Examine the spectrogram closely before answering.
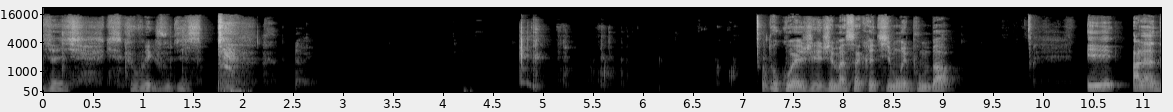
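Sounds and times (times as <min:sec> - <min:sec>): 
speech: 0:00.0 - 0:02.0, 0:07.3 - 0:09.2, 0:10.4 - 0:11.1
person gulping a drink: 0:02.0 - 0:02.8, 0:04.8 - 0:06.0, 0:06.7 - 0:07.3
small mouth clicks: 0:04.8 - 0:05.8
person taking a sip of a drink: 0:04.8 - 0:05.9.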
